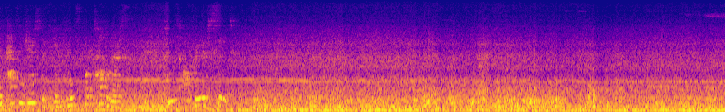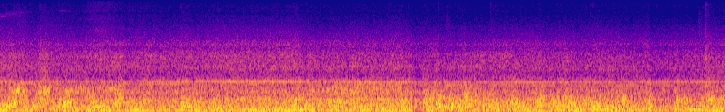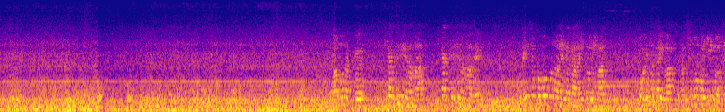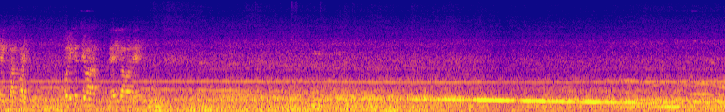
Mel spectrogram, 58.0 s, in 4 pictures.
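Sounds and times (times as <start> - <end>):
train wheels rumbling on track: 0.0 - 58.0.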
